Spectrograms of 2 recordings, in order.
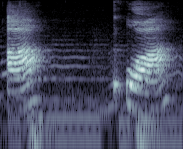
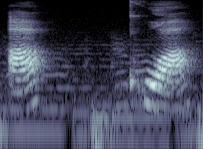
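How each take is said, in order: The two takes are said the same way.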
